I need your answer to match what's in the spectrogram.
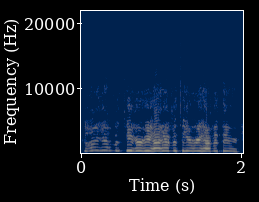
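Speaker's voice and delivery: high, eager repeated squeal; excited squeal. Retold or imitated. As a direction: blurt it out over and over, excited. Mocking chat message, excited.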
